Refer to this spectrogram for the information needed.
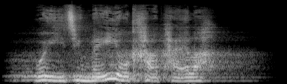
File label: Female Blood Elf No Cards; zh; 牌库空 Out of cards; 虚空之影瓦莉拉; Valeera Deathknight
